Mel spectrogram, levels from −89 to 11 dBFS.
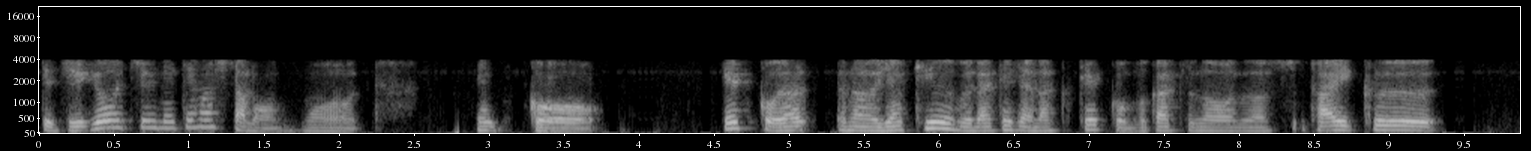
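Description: From start to finish the speech carries the damage of the GSM full-rate codec, which fits its 13 kbps rate. The codec models the vocal tract and excites it with a sparse, regularly spaced pulse train, so voicing takes on a buzzy, gravelly roughness, and nothing above about 3.8 kHz survives. Simple band-limiting would muffle the sound without adding grit. Here the roughness is plainly audible, and that grit marks the codec.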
